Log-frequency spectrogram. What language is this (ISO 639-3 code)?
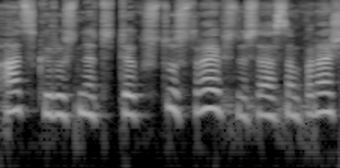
lit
